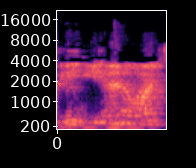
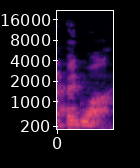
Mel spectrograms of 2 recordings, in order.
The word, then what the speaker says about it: Benoit: Is it B-E-N-O-I-T? Yeah, Benoit, yeah.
